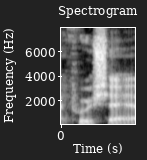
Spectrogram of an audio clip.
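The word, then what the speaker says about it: Fousheé: Yeah, Fouché, I believe, because it's got the little accent mark up on the E.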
